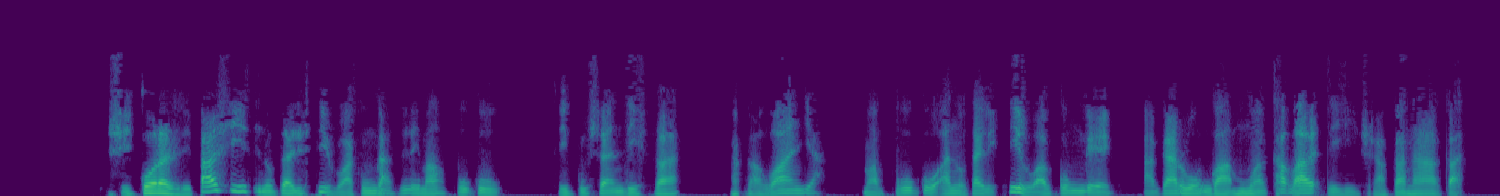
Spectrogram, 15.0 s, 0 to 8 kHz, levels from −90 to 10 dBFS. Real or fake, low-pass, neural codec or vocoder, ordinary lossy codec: fake; 7.2 kHz; codec, 16 kHz in and 24 kHz out, 0.4 kbps, LongCat-Audio-Codec, four codebook decoder; MP3, 24 kbps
